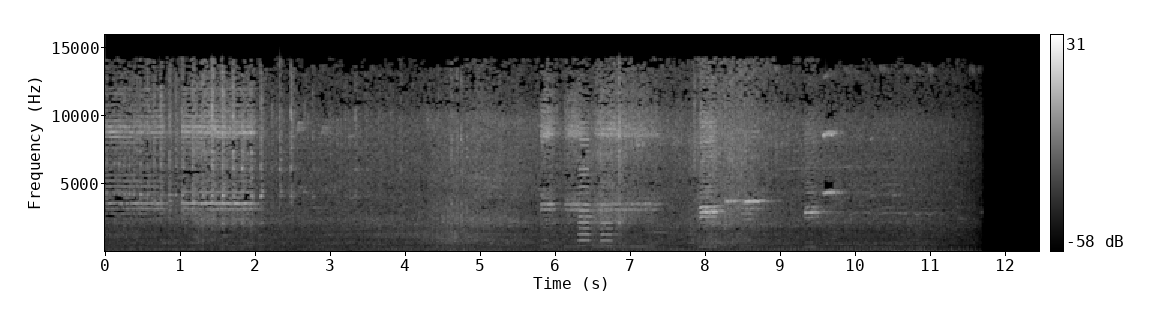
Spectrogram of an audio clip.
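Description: Street traffic: a steady rumble of passing motorbikes and cars, with a few short vehicle-horn toots past the middle. The sound cuts off suddenly just before the end.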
